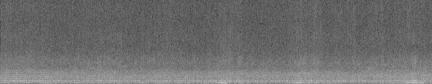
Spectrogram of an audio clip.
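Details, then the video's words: Many bees give a steady, dense drone of overlapping buzzes, humming in a low band with faint higher hiss, continuous and even in loudness throughout, recorded for relaxation as a natural buzzing ambience. "bees therapy relaxing natural buzzing sound"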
